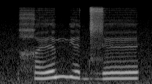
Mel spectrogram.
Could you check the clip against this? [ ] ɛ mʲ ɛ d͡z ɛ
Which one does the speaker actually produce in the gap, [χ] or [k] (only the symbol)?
χ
